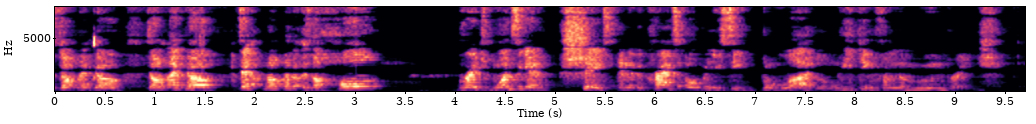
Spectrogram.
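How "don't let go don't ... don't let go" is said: loud, frightened, terrified voice with repeated pleading tone. Voicing a character who has just been caught, terrified plea. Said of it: "she's looking at you terrified as she goes".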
